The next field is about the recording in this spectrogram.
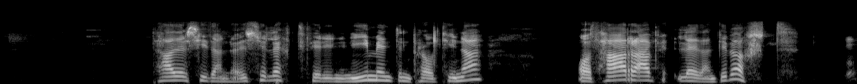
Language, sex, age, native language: Icelandic, female, 80-89, Icelandic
